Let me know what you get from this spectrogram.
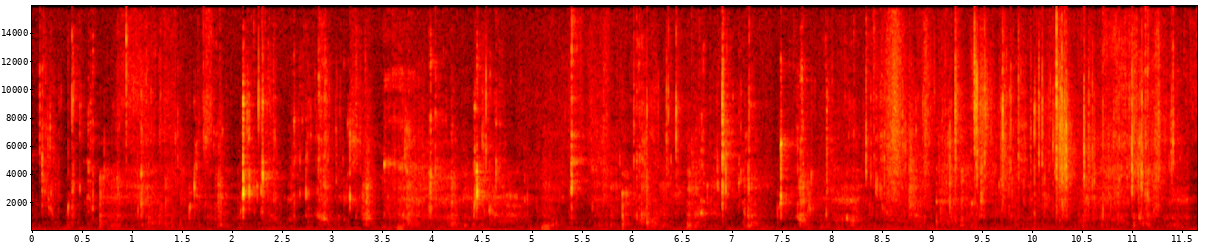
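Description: Close-up chewing of potato chips and fried chicken sandwiches, with many irregular crisp crunches.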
